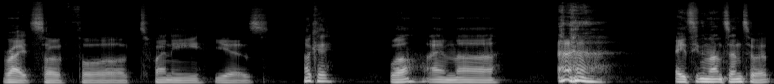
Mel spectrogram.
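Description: A man's voice: on the low side, takes it slowly, long pauses, a little mellow, no room sound. A middle-aged man co-hosting a podcast over a call, talking casually with many ums and a dry, self-mocking humor. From United Kingdom. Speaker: podcast co-host. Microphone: remote call.

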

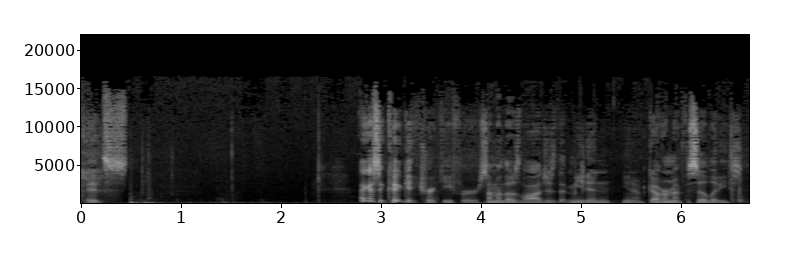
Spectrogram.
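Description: A man's voice: on the low side, moderate pace, a little mellow, a little hiss or hum. A man co-hosting a podcast, chatting casually in a wry, teasing way. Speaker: podcast co-host. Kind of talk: casual banter and discussion.

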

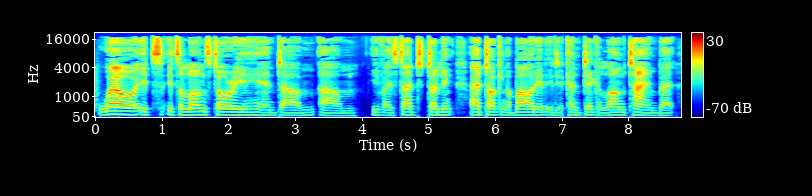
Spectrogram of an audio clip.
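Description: A Kenyan man, a pastor guest, telling his life story in a halting way, with many restarts and fillers. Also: medium pitch, flat delivery, sharp tone. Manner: slow and halting, with many restarts and you knows. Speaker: pastor and ministry founder, guest. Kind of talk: interview storytelling.

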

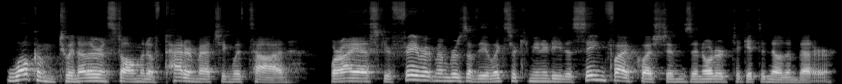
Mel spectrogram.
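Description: A man hosts a casual interview in a friendly, chatty way. He fills his speech with little fillers and keeps asking quick follow-up questions. His voice sits at a middle pitch. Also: animated. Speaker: interview host.

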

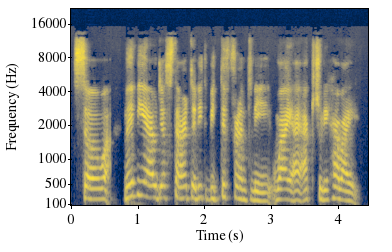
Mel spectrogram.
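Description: A woman's voice: mid-range voice, fairly even intonation, moderate pace, low-quality recording. A woman from Poland with a Polish accent, speaking as a guest author in a podcast interview, reflective and searching, with many fillers and restarts.

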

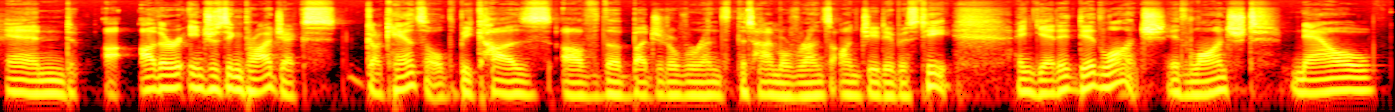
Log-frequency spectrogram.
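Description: A man speaking as an interview guest, explaining in a casual, enthusiastic way and thinking aloud as he goes. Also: low voice. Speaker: interview guest, space commentator.

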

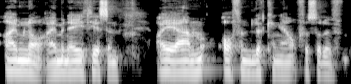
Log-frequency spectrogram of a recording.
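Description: A man with a husky voice, a guest telling casual, rambling anecdotes in a conversational, informal way, often interrupting himself. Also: fairly low pitch, flat delivery, fairly quick, darkish tone. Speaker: interview guest, documentary maker.

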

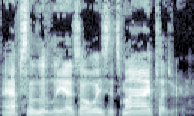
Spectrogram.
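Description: A man's voice: medium pitch, expressive, normal speed, a bit bright, slight background noise. A man co-hosting a podcast in casual conversation. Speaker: podcast co-host. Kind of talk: casual chat.

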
